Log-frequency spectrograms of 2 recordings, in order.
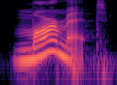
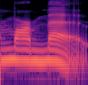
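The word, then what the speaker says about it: Marmot: favorite brands, including Patagonia, Arcturix, the North Face, Marmmet. Is it Marmmet or Marmo?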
